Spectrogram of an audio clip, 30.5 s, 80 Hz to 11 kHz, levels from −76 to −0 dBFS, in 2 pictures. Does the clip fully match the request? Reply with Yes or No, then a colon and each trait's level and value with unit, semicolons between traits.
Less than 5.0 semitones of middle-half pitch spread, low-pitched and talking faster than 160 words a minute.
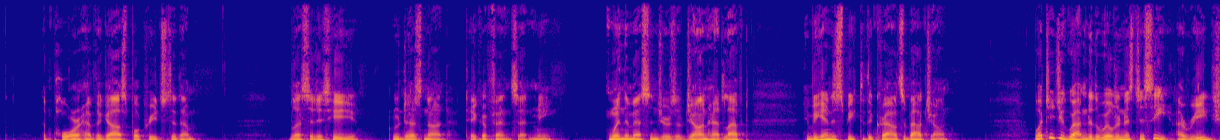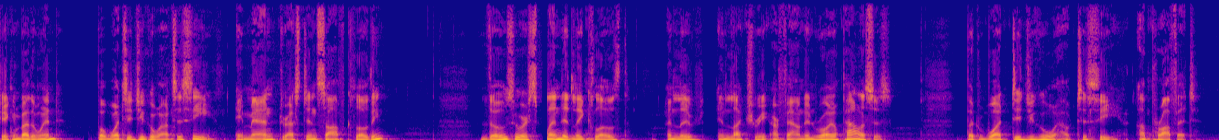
No: wide, 5.5 semitones; low, 100 Hz; average, 175 wpm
